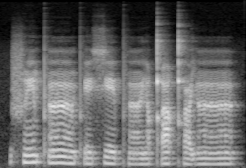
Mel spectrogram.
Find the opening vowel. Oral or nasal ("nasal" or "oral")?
nasal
